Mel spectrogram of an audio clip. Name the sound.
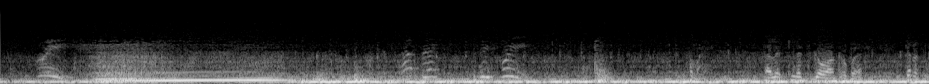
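car engine revving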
